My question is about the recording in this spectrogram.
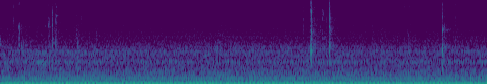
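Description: Steady low electrical hum, with a handful of faint, light clicks and taps as a phone and small tools are handled on the bench. Two of the clicks come close together about four seconds in.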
